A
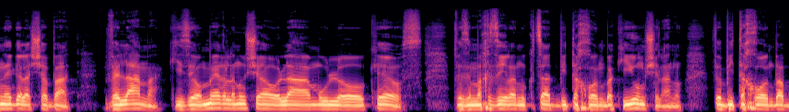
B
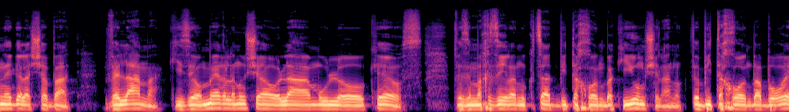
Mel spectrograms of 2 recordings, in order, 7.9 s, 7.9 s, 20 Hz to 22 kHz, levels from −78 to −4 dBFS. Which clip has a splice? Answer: B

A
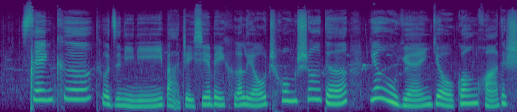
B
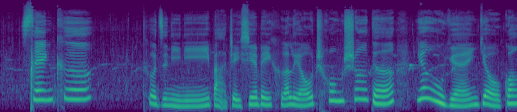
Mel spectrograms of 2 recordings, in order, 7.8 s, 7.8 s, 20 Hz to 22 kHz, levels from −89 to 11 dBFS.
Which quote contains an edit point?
A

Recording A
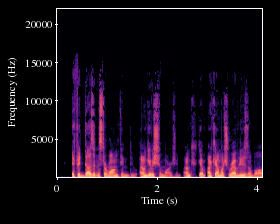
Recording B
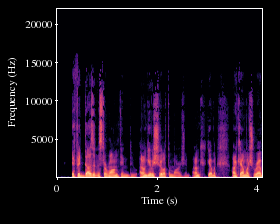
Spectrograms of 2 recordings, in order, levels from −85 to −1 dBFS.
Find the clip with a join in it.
A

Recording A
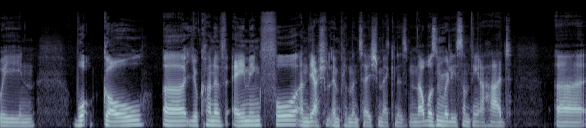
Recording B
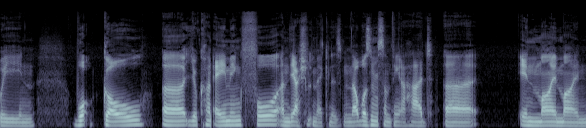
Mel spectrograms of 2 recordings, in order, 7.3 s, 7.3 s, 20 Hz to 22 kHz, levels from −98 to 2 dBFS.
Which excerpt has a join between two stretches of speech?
B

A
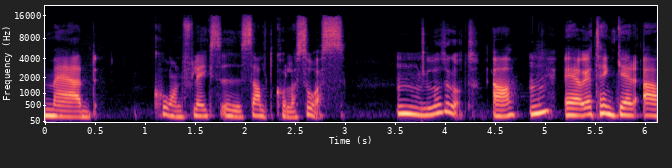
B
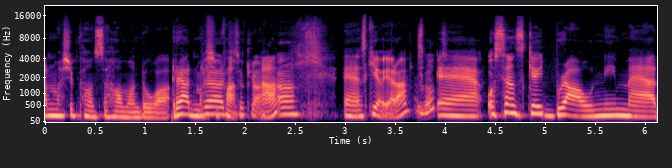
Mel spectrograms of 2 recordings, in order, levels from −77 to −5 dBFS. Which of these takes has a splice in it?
B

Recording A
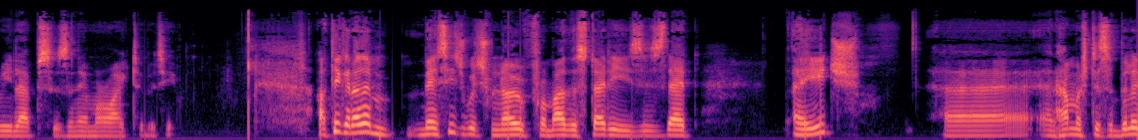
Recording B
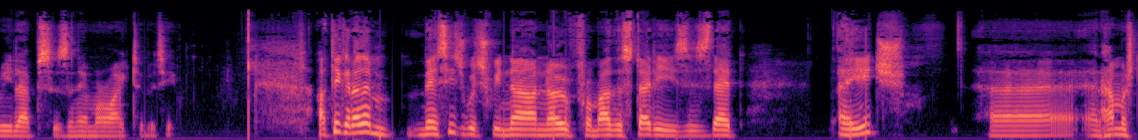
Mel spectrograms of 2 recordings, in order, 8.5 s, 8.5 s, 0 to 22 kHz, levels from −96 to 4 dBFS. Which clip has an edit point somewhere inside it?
A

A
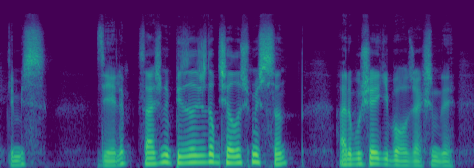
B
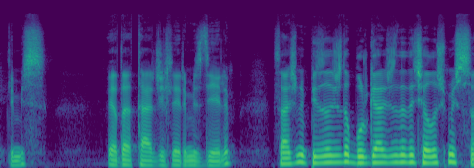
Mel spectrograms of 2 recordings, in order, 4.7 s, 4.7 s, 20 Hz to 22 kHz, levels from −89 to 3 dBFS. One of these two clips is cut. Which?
A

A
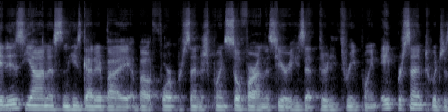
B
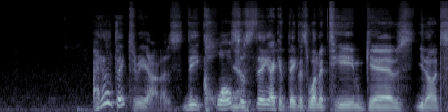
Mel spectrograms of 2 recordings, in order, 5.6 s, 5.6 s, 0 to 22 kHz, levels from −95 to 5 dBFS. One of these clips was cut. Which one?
B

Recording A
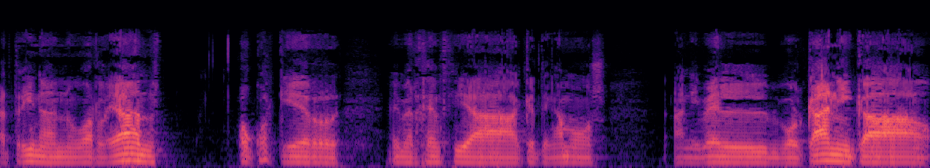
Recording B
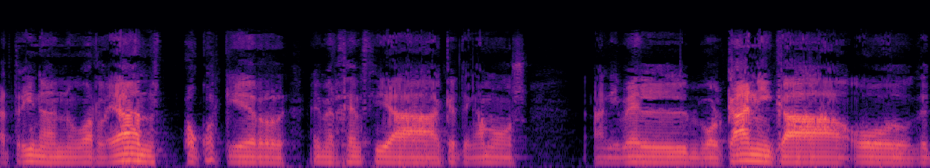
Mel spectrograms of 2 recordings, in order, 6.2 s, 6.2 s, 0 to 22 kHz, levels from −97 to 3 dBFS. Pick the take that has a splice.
B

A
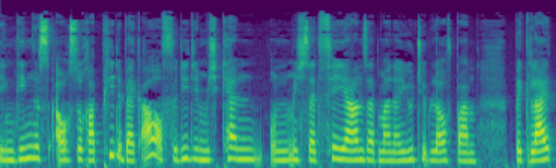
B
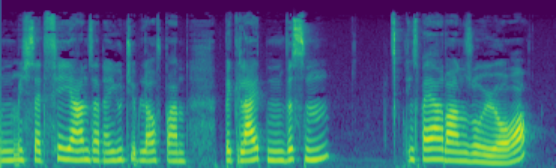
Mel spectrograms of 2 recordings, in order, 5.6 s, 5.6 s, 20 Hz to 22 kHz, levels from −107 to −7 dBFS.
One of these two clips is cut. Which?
B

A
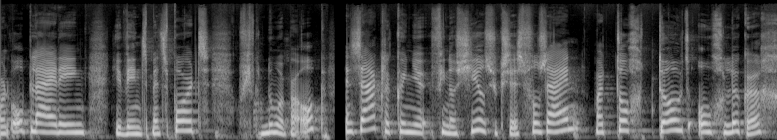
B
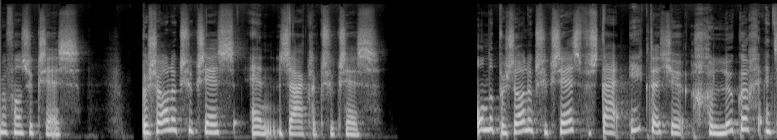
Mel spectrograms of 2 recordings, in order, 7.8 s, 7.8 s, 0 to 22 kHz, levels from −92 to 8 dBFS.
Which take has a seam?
A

